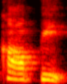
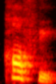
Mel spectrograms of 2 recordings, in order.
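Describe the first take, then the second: First: The first vowel is a long, flat a sound. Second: The first vowel is a rounded, open aw sound. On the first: This is how Tamil Nadu Tamils say it. "அதை நல்லா கிடையாக கொண்டு காப்பி" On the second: This is the English pronunciation. "அது ஒரு வகையில் சாய்வான ஒரு ஆ"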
